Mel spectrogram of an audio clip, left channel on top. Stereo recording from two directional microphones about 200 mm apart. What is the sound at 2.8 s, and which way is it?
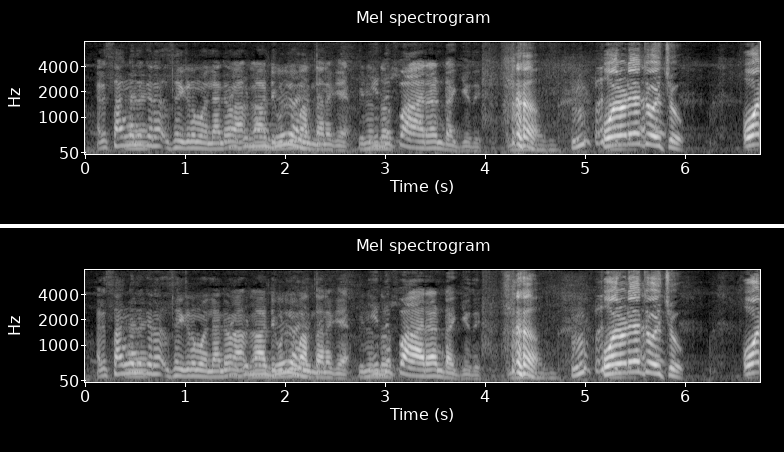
Speech, 20° left (ahead or behind).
